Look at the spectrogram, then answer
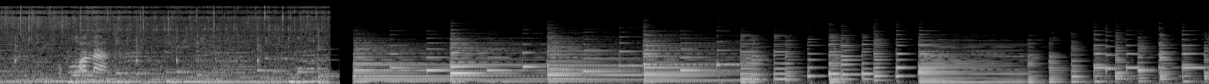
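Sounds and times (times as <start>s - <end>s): food sizzling on a grill: 0.0s - 3.4s.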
